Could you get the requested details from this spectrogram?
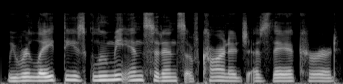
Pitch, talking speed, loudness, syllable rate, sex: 170 Hz, 175 wpm, -18 LUFS, 6.1 syllables/s, female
